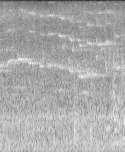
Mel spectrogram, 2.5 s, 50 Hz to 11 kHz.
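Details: A captive killer whale at SeaWorld Orlando in April 2017 gives high, drawn-out squealing whistles through its blowhole on a trainer's cue, held steady with bright overtones.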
